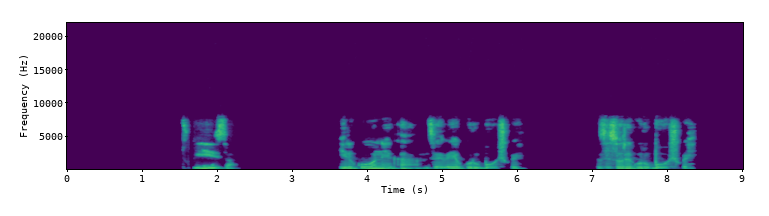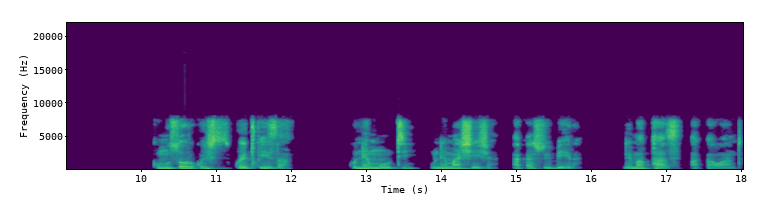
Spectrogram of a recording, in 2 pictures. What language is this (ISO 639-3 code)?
sna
